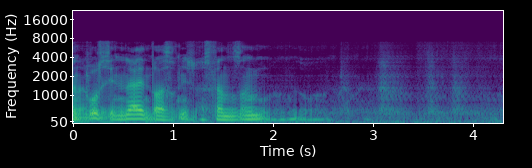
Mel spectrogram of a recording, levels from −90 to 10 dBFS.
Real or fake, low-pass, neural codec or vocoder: fake; 7.2 kHz; autoencoder, 22.05 kHz, a latent of 192 numbers a frame, VITS, trained on many speakers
